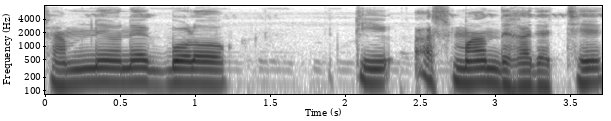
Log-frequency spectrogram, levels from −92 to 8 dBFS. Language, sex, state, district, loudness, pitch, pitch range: Bengali, male, Assam, Hailakandi, -17 LUFS, 155 Hz, 145-160 Hz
